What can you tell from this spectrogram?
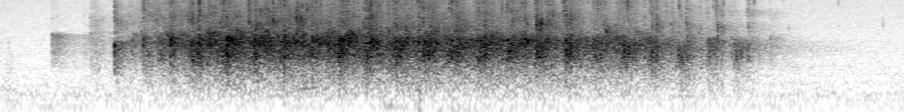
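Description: Audience applauding: clapping starts about a second in, holds steady, then fades out near the end.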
